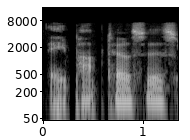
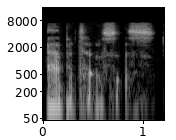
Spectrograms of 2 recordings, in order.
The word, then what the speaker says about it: apoptosis: Hello, today I'm going to discuss the topic of programmed cell death, otherwise known as apoptosis or apoptosis.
